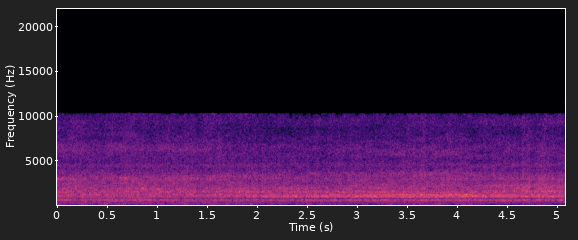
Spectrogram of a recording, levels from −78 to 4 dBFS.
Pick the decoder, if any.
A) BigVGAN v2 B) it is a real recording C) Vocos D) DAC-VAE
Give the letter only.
D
